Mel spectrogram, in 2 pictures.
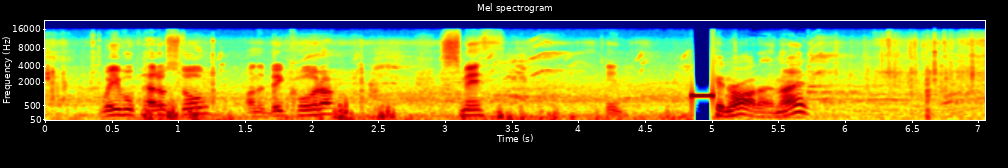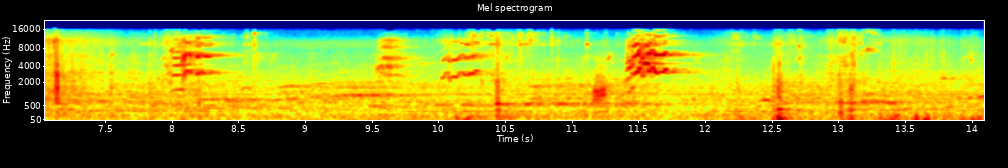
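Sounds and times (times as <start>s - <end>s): birds squeaky chirps: 2.4s - 2.8s, 3.4s - 4.6s, 7.9s - 8.6s, 9.5s - 10.6s, 11.2s - 12.0s.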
